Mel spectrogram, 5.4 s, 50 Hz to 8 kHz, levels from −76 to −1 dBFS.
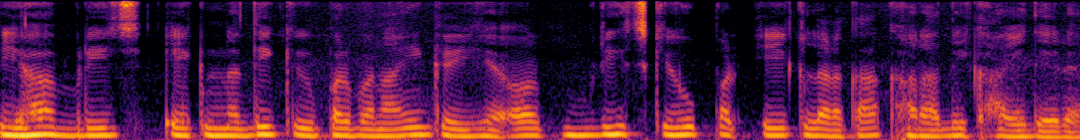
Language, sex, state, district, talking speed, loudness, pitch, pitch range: Hindi, male, Bihar, Vaishali, 220 wpm, -18 LUFS, 150 Hz, 140-160 Hz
